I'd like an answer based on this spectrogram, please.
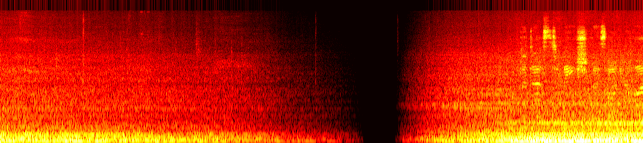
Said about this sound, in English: Maybe you can even pull in, private parking. We pull into a parking lot and we all get out of the car.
